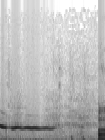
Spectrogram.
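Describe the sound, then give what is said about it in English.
A person whistles a single long, clear note that slowly glides downward, evoking a Western showdown tune, followed by a brief burst of a voice at the very end. “You know when it's like a shootout in the Wild West, it goes like doo-doo-doo, like a whistle.”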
